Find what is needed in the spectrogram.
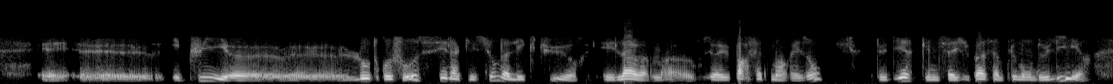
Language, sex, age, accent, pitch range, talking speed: French, male, 50-69, French, 115-185 Hz, 150 wpm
